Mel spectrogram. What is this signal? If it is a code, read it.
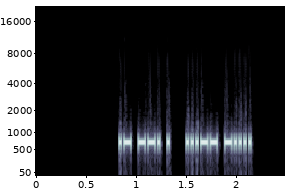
Morse code, heard as a keyed tone, about 46 wpm, 700 Hz. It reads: AGE 36
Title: Practice QSO - Exchange 3 - More Info - 50wpm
